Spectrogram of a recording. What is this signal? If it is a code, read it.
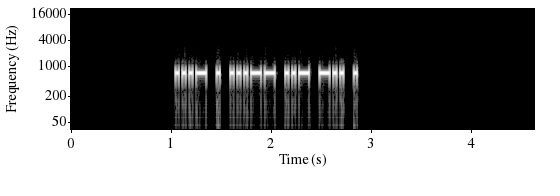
Morse code, heard as a keyed tone, about 34 wpm, 700 Hz. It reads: VE3UDE
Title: DXCC-100 Call Signs - 6 Characters - 35wpm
